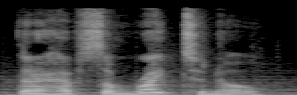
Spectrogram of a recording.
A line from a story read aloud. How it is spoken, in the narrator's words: he faltered oddly under her gaze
